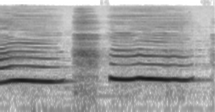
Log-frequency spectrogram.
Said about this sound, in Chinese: 飞机起飞时，他们听到一个小宝宝在哭闹。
